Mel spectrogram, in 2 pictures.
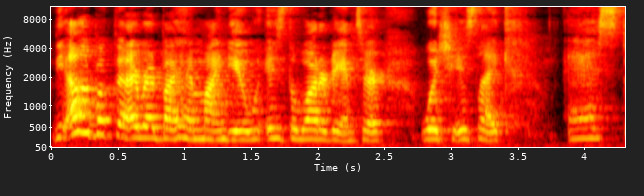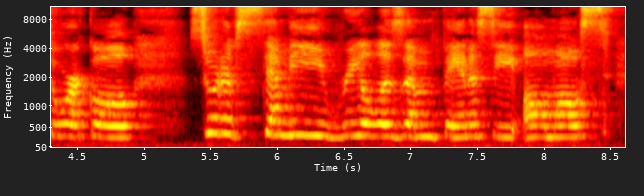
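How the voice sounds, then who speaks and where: A woman's voice: high voice, fairly even intonation, moderate pace, fairly bright tone. A woman talking casually and enthusiastically to her viewers as a book reviewer, gushing and emphatic. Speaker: book reviewer, video host. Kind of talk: casual book-tag vlog talk to viewers. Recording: roomy echo.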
